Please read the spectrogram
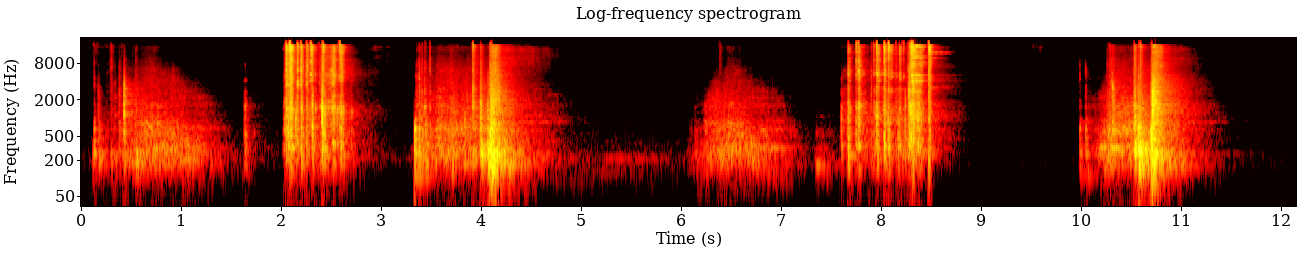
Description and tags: Silverware drawer, open, grab silverware, close
opening and closing a drawer with silverware sounds
close, drawer, grab, open, rummage, silverware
